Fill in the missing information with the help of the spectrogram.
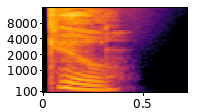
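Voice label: "kill", American English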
